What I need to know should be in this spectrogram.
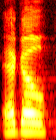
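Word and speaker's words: ἐγώ: mean eggo i me it's not like what you put in the toaster oven this morning that was a frozen waffle like lego my eggo not that kind but same pronunciation eggo so a lot of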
